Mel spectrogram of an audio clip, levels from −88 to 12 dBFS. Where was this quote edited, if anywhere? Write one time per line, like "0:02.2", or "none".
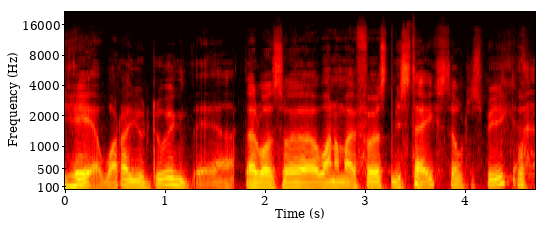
0:01.6
0:03.2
